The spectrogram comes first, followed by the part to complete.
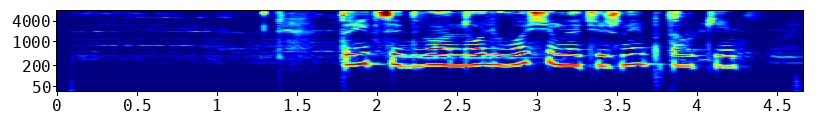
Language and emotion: Russian, neutral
